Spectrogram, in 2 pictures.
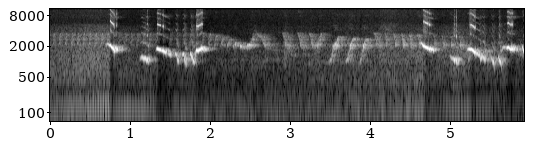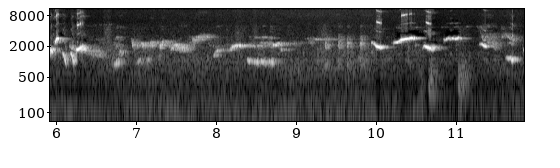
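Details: White-rumped shama song used to provoke singing: spaced bursts of swooping whistles and scratchy warbles, with longer drawn-out whistled notes and a low hum in the background.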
